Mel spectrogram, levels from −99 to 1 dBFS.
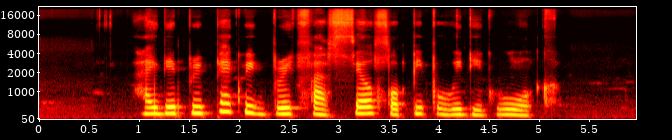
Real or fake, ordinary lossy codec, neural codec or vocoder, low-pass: fake; none; autoencoder, 48 kHz, 128 numbers a frame, DAC-VAE, trained on Japanese speech; none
